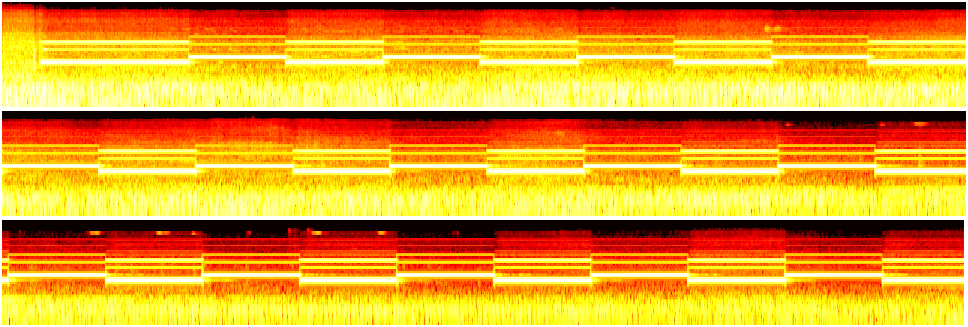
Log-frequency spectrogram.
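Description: Railway level-crossing warning alarm sounding its electronic two-tone signal, a lower and a higher note alternating about once a second, warning of an approaching train as the barrier comes down. A low rumble of idling traffic runs underneath.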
